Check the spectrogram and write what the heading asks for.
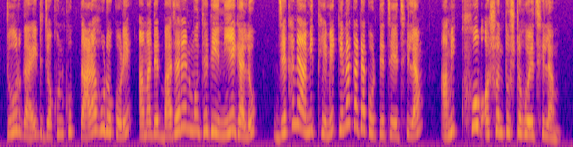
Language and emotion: Bengali, angry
